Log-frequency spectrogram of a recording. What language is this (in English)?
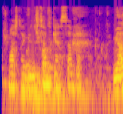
Armenian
